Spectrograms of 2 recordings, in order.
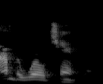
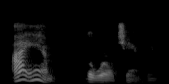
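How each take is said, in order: First: Said in the usual way. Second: Soft, deliberate "I am", each word weighted; stress on AM. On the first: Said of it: "very easy to say". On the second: Shown as a demonstration. Preacher showing an easy boast, stress on "am".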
